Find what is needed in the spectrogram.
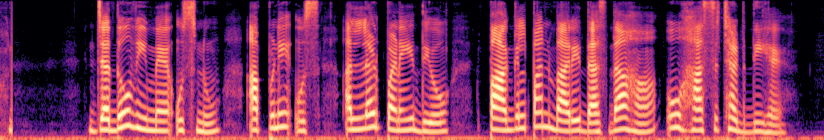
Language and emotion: Punjabi, neutral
